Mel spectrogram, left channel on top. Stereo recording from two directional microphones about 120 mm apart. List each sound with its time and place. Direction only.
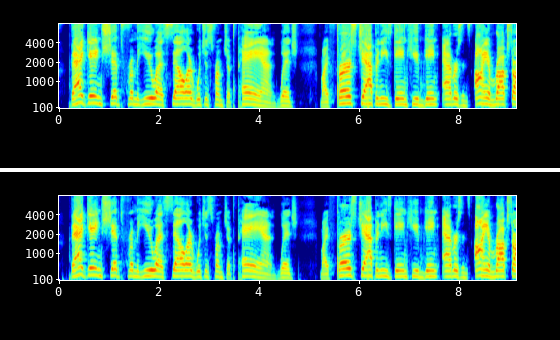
0.2 s speech: 35° left (ahead or behind); by 2.7 s 10° left (ahead or behind)
2.7 s speech: 45° left (ahead or behind); by 6.0 s 60° left (ahead or behind)
6.0 s speech: 45° left (ahead or behind)
7.2 s speech: 35° left (ahead or behind)
7.6 s speech: 15° left (ahead or behind)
